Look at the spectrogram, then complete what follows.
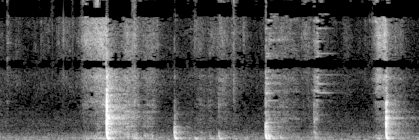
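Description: A chef's knife cutting through Charentais melon and knocking on a bamboo cutting board. There are four knocks, roughly a second apart, the first about a second in.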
